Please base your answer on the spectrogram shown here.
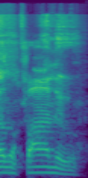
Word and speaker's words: Melifonwu: Melifonwu.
